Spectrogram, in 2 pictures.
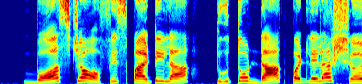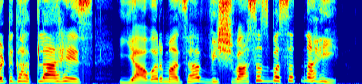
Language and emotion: Marathi, disgusted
